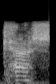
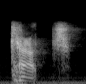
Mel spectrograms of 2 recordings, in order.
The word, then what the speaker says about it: catch: so it's okay so instead of cash some fish it's catch catch try that good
